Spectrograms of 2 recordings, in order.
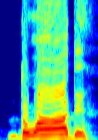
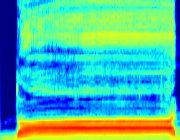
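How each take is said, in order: First: The first consonant has a w after it. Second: The first consonant is thick, from the tongue's side. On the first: The speaker calls it wrong. "Some people pronounce it like Dad or Dwad, which is wrong" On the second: The speaker calls it right. "pronounce thickly from the side of the tongue like Dod"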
